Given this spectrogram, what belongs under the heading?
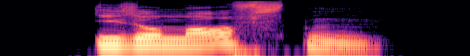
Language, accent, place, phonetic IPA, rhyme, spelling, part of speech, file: German, Germany, Berlin, [ˌizoˈmɔʁfstn̩], -ɔʁfstn̩, isomorphsten, adjective, De-isomorphsten.ogg
- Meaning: 1. superlative degree of isomorph 2. inflection of isomorph: strong genitive masculine/neuter singular superlative degree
